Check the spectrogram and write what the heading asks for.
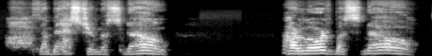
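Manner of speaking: high, urgent spirit voice; alarmed otherworldly servant; high creature voice. Acted.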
